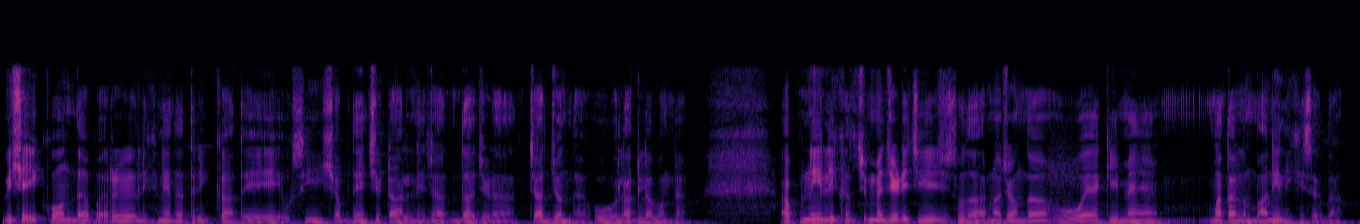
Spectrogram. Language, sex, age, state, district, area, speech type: Dogri, male, 30-45, Jammu and Kashmir, Udhampur, rural, spontaneous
